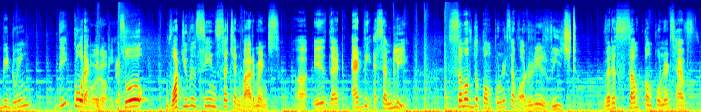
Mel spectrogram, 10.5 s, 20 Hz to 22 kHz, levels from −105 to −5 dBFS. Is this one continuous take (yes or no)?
no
